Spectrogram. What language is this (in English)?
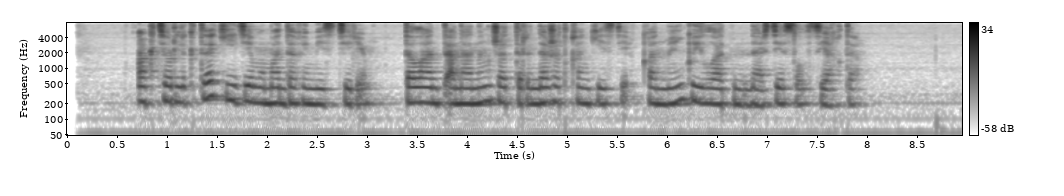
Kazakh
